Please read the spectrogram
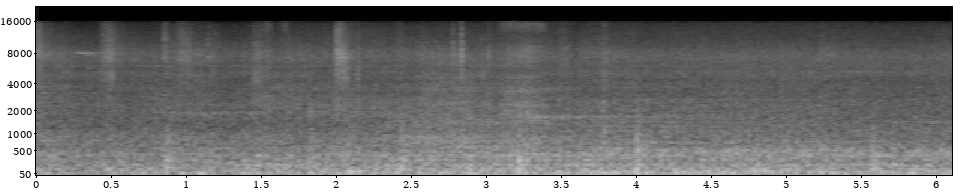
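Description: Hyundai S Series escalator running: a steady mechanical rumble from the moving steps and drive, with a few light clicks.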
